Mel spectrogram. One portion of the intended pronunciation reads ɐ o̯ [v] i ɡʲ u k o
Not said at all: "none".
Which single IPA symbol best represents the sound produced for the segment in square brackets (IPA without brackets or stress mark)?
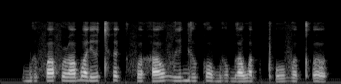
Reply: v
